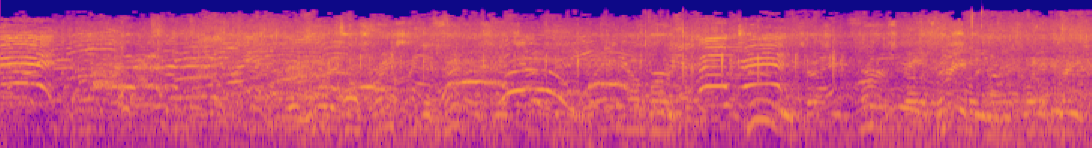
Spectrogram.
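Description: A crowd of children and adults cheers and shouts loudly outdoors.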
